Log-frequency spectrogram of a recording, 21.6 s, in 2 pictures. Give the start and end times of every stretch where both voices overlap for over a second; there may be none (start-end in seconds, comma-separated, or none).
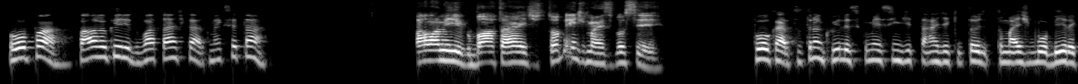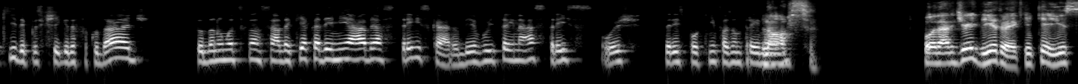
none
